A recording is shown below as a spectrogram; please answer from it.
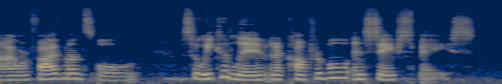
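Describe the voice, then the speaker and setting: A woman with an ordinary speaking voice talks in an American accent. Her pace is moderate and her pitch is medium. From US Midwest, Milwaukee, Wisconsin. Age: young. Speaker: college student. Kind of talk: scripted narration. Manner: measured.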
